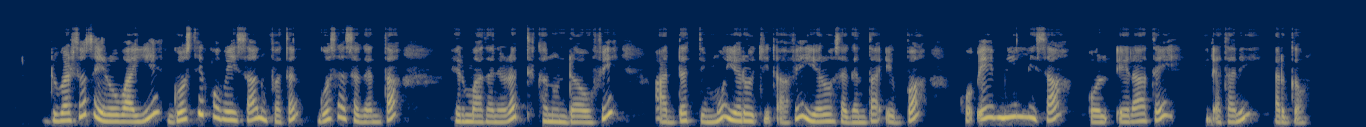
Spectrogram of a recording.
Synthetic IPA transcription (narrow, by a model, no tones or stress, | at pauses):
d̪ʊbɐɾt̪oːt̪ɐjɛɾo̞ːbaːjʔe̞ːɡɔst̪iːkɔbʼeːɪsaːnʊfɐt̪ɐŋ | ɡɔsɐsɐɡɐnt̪aː | hɪɾmaːt̪ɐnɪrːɐt̪ːɪ̥kɐnhʊnd̪ɐʔʔʊfɪ | ɐd̪ːɐt̪ːɪɪmːo̞ːjɛɾo̞ːt͡ʃʼɪ̰ᶑa̰ːfɪjɛɾo̞ːsɐɡɐnt̪aːʔɛbːaː | kɔpʼe̞ːmiːlːɪɪsaː | ʔɔlᶑeːɾaːt̪ɐʔɛ | hɪᶑɐt̪ɐniː | ɐɾɡɐmʊ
